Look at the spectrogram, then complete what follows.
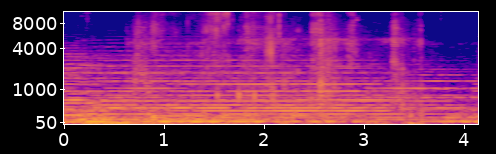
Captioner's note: grass crunching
